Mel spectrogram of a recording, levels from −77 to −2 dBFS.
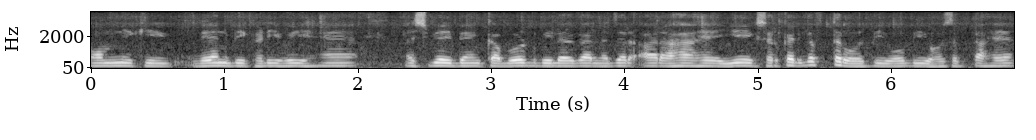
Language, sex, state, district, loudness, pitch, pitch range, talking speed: Hindi, male, Rajasthan, Bikaner, -16 LUFS, 145 Hz, 140-150 Hz, 215 wpm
